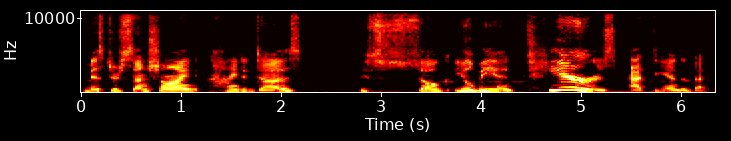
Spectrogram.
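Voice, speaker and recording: A woman's voice: on the high side, animated, slow pace, a bit bright, dry recording. Woman guest explaining in casual chat. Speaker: guest writer and comics creator.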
